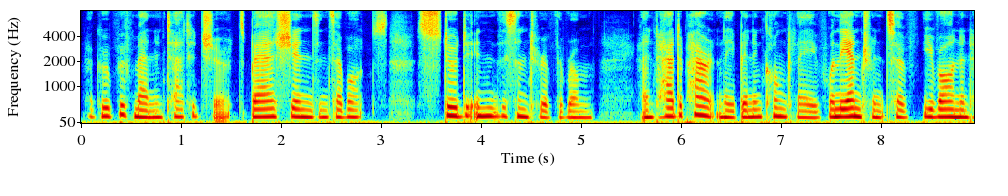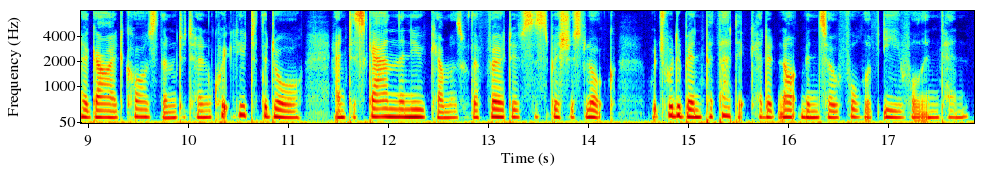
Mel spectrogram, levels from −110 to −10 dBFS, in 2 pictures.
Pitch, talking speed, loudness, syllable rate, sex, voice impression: 190 Hz, 220 wpm, -21 LUFS, 5.6 syllables/s, female, feminine, slightly adult-like, slightly muffled, slightly cute, sincere, slightly calm, slightly unique, slightly kind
